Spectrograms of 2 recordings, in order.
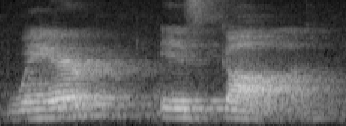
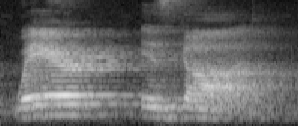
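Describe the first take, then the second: First: It is said sternly at moderate volume. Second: It is said louder and sterner.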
